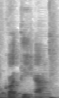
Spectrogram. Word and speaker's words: Cotija: Cotija.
